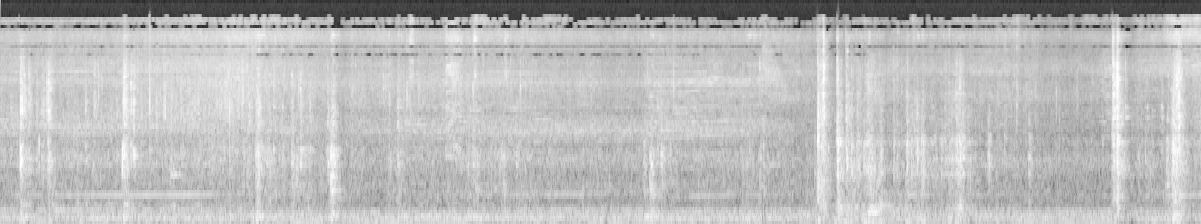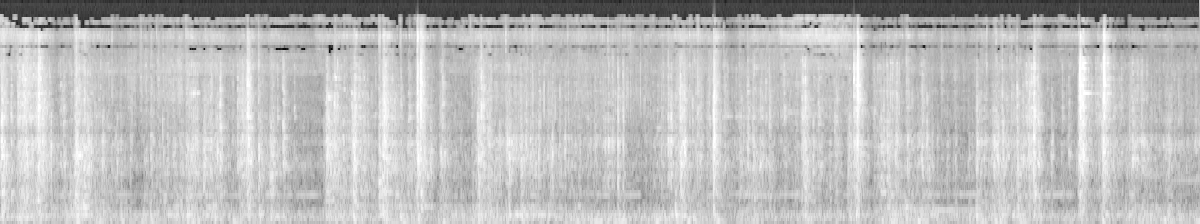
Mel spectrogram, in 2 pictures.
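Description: JCB tracked excavator's diesel engine running steadily while its steel bucket digs, scrapes and knocks against rock and stony soil. Sharp clinks and knocks of rock on steel come thick and fast from about eight seconds in.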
